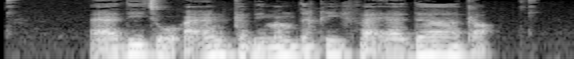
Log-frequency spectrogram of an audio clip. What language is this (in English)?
Arabic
